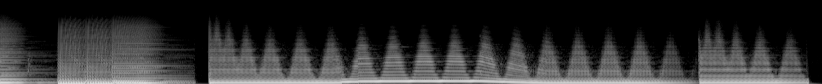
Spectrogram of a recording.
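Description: Bass presets of the Shaper iOS synthesizer played on the keyboard: a few short, overtone-rich bass notes, then the 'Wobble Bass' patch holding a note that pulses about four times a second while gliding up in pitch and back down, with glide switched on.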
